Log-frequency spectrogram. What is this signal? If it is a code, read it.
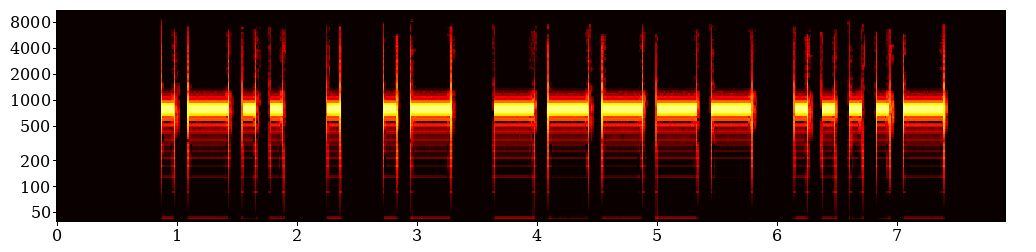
Morse code, heard as a keyed tone, about 10 wpm, 800 Hz. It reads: LEA04
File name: CW / DET / 1 9 1500C S B 10wpm 4439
